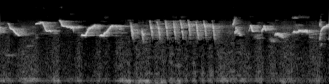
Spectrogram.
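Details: Oriental white-eye tutor song in 'gacor' style: fast, high, warbling chirps sweeping up and down, then a quick stuttering run of short notes and more twittering phrases.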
